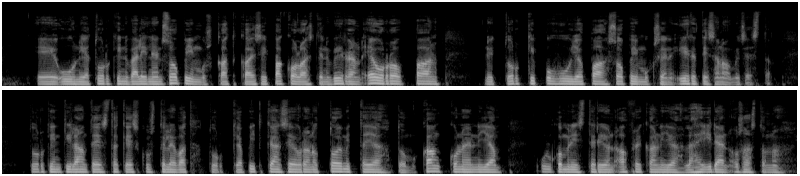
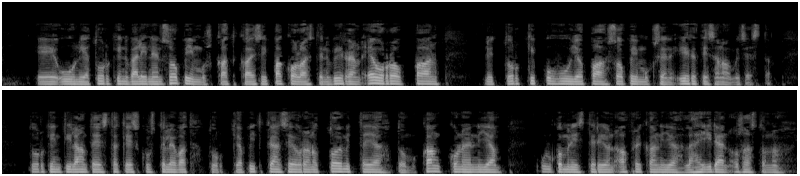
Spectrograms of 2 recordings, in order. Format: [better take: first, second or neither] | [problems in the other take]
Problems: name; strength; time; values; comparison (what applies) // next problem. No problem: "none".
first | garbled, watery; badly; nothing above 7.5 kHz; slightly in the first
